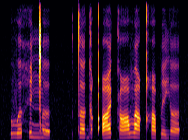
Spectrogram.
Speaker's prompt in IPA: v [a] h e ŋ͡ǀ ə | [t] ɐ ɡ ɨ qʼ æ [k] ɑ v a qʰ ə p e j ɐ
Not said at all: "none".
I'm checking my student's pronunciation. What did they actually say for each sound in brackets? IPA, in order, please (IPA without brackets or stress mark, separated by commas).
ə, t, k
